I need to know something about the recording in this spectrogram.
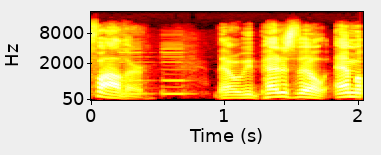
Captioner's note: buzzer beeps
